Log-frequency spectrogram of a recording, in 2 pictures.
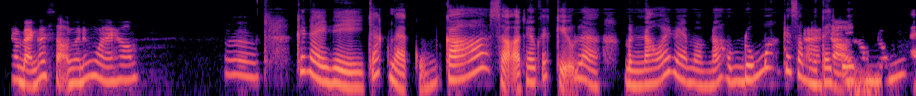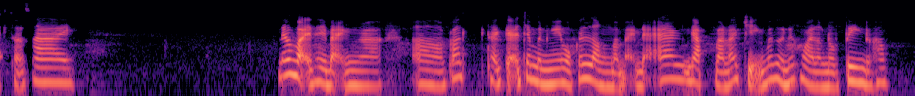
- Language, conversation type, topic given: Vietnamese, podcast, Sở thích nào đã thay đổi bạn nhiều nhất, và bạn có thể kể về nó không?
- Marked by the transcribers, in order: static; background speech; other background noise; tapping; distorted speech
